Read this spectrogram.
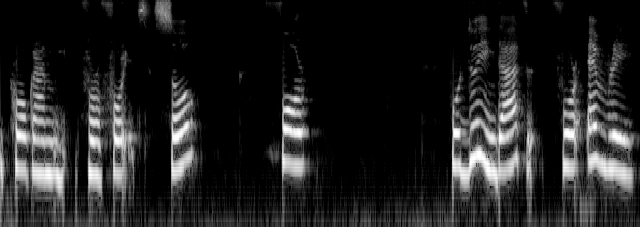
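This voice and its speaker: A woman with a Persian accent, a native Persian speaker, teaching a coding lesson in halting, hesitant speech full of fillers. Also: on the high side, dark tone, rough recording. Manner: halting, searching for words, many fillers. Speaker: programming tutor. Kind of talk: screen-recorded coding tutorial.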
